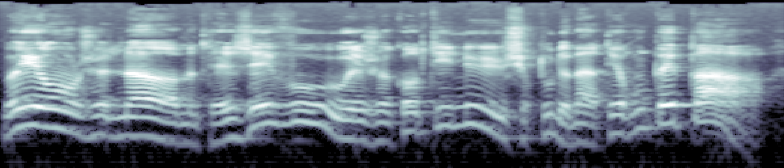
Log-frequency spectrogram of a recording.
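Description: A man's voice: fairly high pitch, big pitch swings, slow pace, creaky, a bit bright, pitched above the performer's own voice, heavily acted. A man doing a chatty old woman enameller. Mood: rambling. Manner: chatty, meandering, prim. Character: garrulous old woman enameller, fussy and rambling.

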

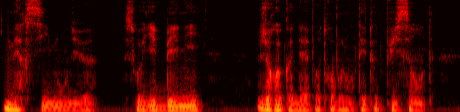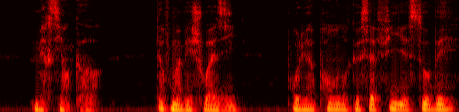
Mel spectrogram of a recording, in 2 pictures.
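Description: A devout young marquise in a storybook reading, voiced by a man. She speaks fervently and piously in a dark, husky tone. Her emotion stays close to the surface. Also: fairly low pitch, steady tone, measured pace. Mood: fervent prayer. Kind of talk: audiobook character voice.

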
